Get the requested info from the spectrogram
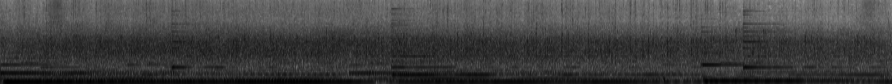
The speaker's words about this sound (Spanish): ¿Por qué no le das un fuerte aplauso a los que han pasado aquí?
